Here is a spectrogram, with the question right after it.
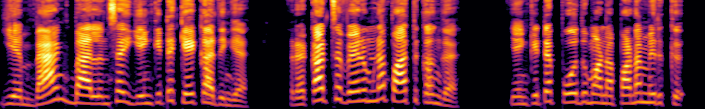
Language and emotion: Tamil, angry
